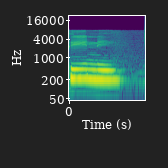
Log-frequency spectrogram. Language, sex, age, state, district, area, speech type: Odia, female, 30-45, Odisha, Boudh, rural, read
